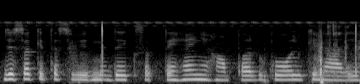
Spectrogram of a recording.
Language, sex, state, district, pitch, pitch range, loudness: Hindi, female, Haryana, Rohtak, 215 Hz, 200-220 Hz, -23 LUFS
